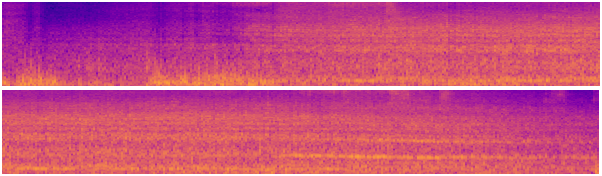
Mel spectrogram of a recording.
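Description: An electric passenger train passes close by at speed. Its wheels on the rails make a steady rumble that builds about a second and a half in, with a low hum under it, and a thin wheel squeal that slides slightly down in pitch near the end.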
